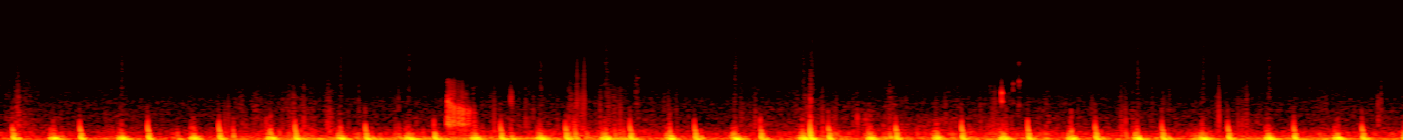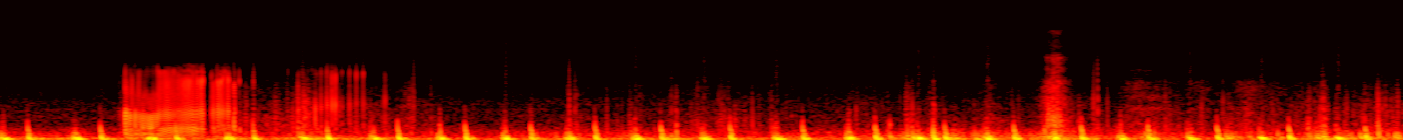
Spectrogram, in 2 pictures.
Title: Quick heartbeat recording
